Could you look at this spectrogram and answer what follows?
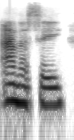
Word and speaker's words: Annecy: I just thought, I thought I should have checked how that's pronounced. It is Annecy.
